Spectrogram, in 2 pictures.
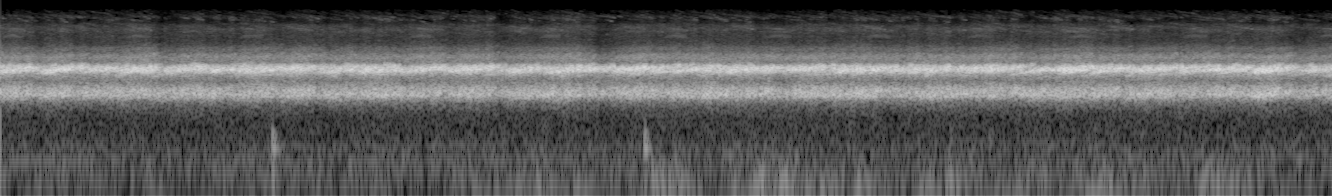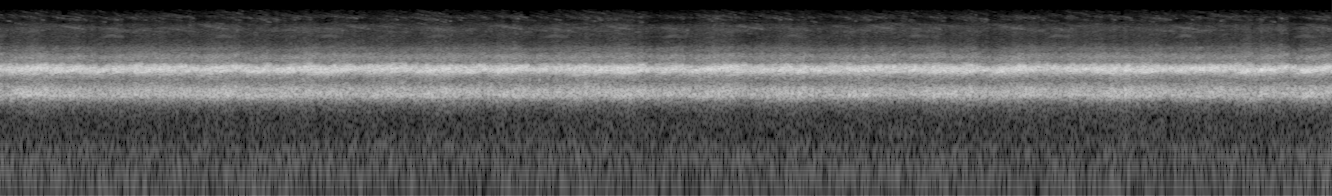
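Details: Frog chorus from a pond in a horse pasture, captured with a Zoom recorder: countless overlapping trills form a constant high, ringing drone, with a few faint low knocks early on.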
